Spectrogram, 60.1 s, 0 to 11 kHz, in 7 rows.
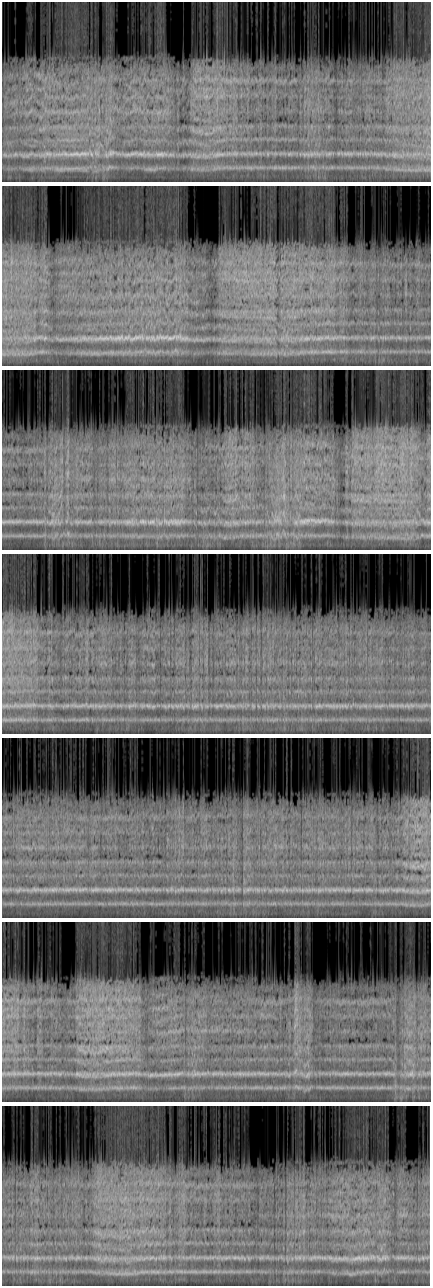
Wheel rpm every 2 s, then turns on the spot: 220, 220, 230, 230, 210, 210, 210, 230, 230, 230, 220, 240, 220, 230, 230, 240, 230, 230, 230, 240, 230, 230, 220, 230, 240, 230, 220, 230, 230, 230.
none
